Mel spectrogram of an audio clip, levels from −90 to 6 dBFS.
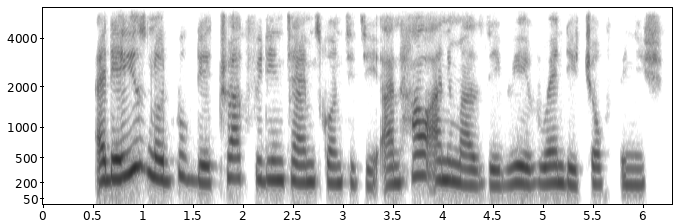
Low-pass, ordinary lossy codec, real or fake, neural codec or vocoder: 5.4 kHz; Opus, 24 kbps; real; none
